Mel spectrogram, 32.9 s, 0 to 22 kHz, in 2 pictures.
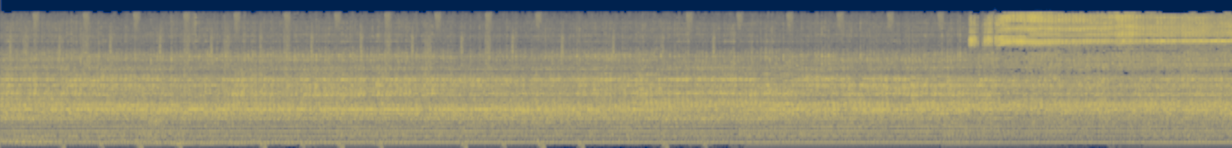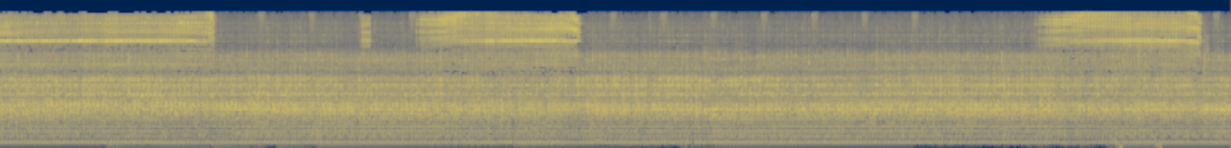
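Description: Sharpening machine's electric motor running steadily with its grinding wheel spinning, while the steel jaws of a Mundial 722 cuticle nipper are ground against the wheel's edge. It is the first, coarse finishing pass on the cutting edge. A high grinding hiss comes and goes over the hum, strongest from about 13 to 19 seconds in and again briefly a few seconds later.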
